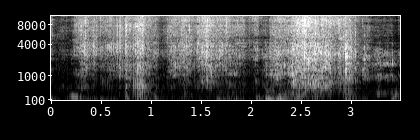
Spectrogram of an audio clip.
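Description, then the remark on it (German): Paper crinkles and tears as a gift is unwrapped live, a continuous, busy rustling with sharp crackles throughout, fairly loud and uninterrupted by speech. The gift is a notebook with a pen. “Genau, er bekommt jetzt live ein Geschenk.”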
